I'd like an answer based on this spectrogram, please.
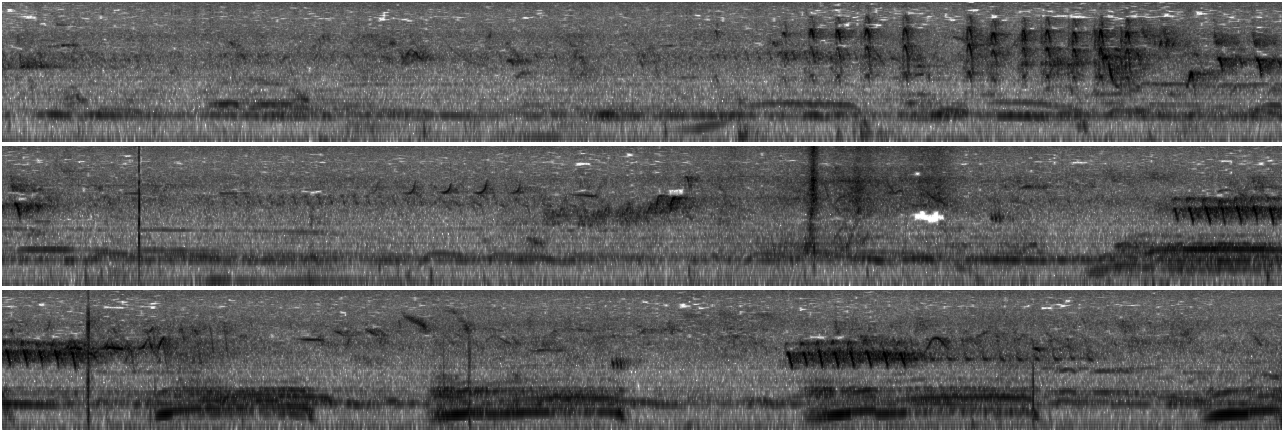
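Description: Birds calling in open countryside: scattered chirps and trills, then a run of louder repeated calls about every second and a half in the second half, with two short buzzy trills among them.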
